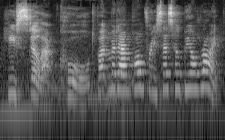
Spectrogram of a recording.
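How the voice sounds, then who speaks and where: A woman voicing an excitable, boastful schoolboy who shouts exuberantly in a storybook reading. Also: sits high, normal speed, slight background noise, voice pushed up, exaggerated voice. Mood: excited.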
